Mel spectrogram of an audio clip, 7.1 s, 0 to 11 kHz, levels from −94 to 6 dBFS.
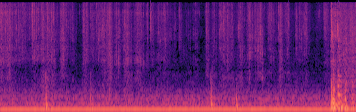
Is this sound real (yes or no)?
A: yes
